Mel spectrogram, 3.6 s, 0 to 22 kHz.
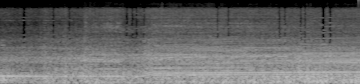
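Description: A Yamaha R3 motorcycle at high revs on a friendly race, a loud, steady, high-pitched engine whine held for a few seconds, close and alone.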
